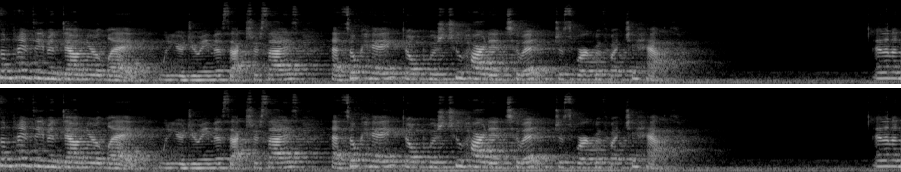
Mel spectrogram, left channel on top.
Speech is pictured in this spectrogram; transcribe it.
even down your leg when you're doing this exercise. That's okay. Don't push too hard into it. Just work with what you have. And then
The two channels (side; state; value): both; identical; correlation 1.00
